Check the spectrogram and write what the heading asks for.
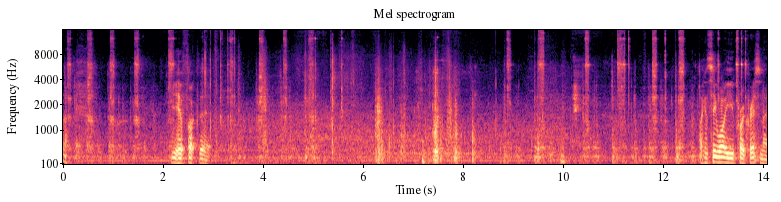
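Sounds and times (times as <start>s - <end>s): hand tools clicking and scraping: 0.0s - 14.0s.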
